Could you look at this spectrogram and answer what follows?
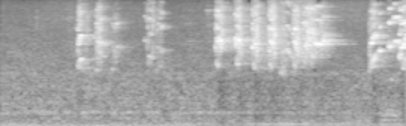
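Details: Captive lovebirds in a Karachi breeding setup of mutations including creamino, opaline, dun fallow and parblue, uttering sharp, high-pitched chattering chirps in quick clusters separated by short pauses, over a low room hum.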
